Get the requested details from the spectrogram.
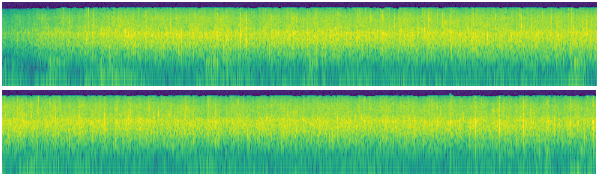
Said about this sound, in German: Der Applaus hält immer noch an. Inzwischen sind auch alle aufgestanden.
